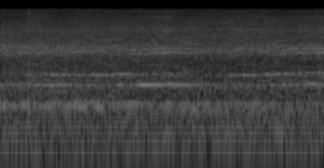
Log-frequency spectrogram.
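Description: Steady machine whir with a few thin steady tones, such as the fan of the welding set or the shop's fume extraction running; near the end the TIG arc is struck on the stainless-steel flange joint, barely changing the steady sound.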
